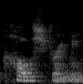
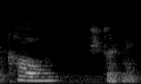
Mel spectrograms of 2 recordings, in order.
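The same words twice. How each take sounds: First: Said in the usual way. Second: "co-streaming" said slowly, CO held apart from STREAMING; slow, clarifying "co-streaming" in two separate parts; careful enunciation. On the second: Shown as a demonstration. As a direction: spell out "co-streaming" by sound, slowly, CO then STREAMING. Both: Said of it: "my Chicago accent got in the way".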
